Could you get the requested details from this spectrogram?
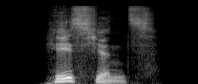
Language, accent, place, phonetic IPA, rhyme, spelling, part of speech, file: German, Germany, Berlin, [ˈhɛːsçəns], -ɛːsçəns, Häschens, noun, De-Häschens.ogg
- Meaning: genitive singular of Häschen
